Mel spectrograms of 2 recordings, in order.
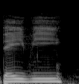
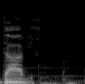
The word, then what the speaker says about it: Davi: Robert Davi Robert Davi Robert Davy I think it's pronounced Davi Robert Davi went on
